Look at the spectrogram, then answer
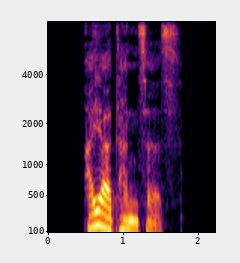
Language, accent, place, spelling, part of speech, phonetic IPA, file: German, Germany, Berlin, Eiertanzes, noun, [ˈaɪ̯ɐˌtant͡səs], De-Eiertanzes.ogg
- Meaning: genitive singular of Eiertanz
